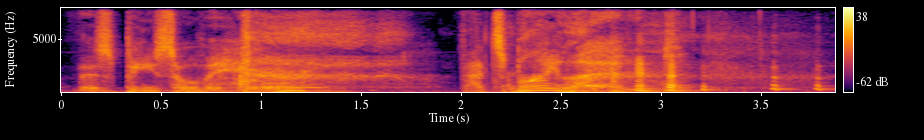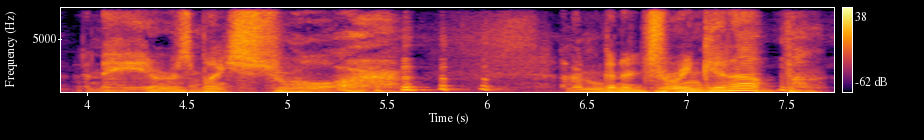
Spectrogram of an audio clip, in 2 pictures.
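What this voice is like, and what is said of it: Imitates a film character's voice. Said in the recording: “It's a good impression.”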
